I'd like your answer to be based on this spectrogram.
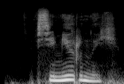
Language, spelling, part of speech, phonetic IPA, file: Russian, всемирный, adjective, [fsʲɪˈmʲirnɨj], Ru-всемирный.ogg
- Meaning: global, world-wide, universal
